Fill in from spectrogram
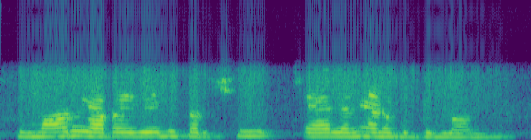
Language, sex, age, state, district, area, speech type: Telugu, male, 18-30, Telangana, Jangaon, rural, conversation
